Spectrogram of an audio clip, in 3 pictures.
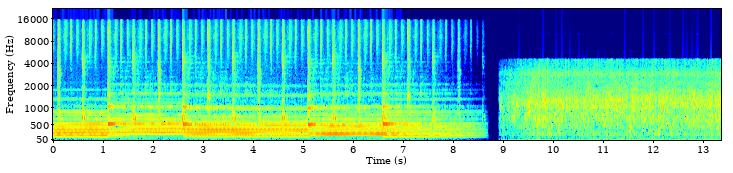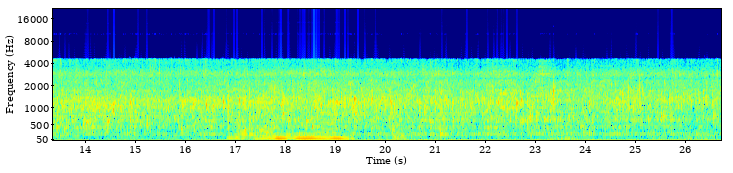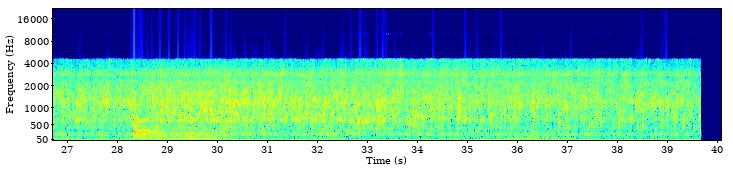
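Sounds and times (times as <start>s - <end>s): chicken deep-frying in oil: 8.9s - 39.7s.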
